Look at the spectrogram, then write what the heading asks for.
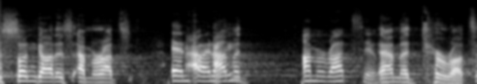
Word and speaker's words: Amaterasu: And finally, Amaterasu. Amaterasu. I missed a Whoops.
